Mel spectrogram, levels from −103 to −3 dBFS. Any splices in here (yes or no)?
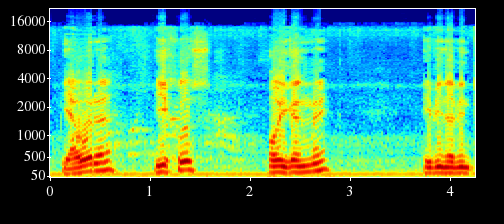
no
